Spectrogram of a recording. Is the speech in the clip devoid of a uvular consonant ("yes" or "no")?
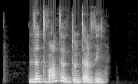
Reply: no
